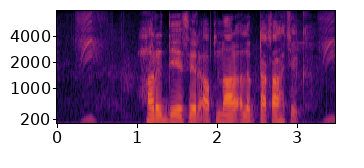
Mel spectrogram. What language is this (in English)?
Magahi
